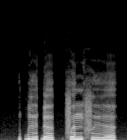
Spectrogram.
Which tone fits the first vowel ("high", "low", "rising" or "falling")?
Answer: low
